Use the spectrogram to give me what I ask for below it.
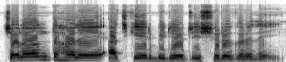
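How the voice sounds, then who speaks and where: A man teaching Quran letters, spelling them out slowly and deliberately one by one. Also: on the high side, dark tone, clean tone, no echo, rough recording. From Bangladesh. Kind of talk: Quran letter recitation lesson.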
